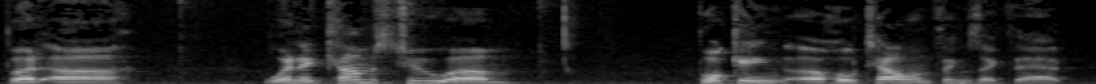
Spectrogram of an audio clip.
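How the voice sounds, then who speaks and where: A man's voice: a little high, expressive, unhurried, a little mellow, highs cut off. A man hosting a convention panel, talking casually and rambling with lots of fillers. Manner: rambling, chatty, full of fillers. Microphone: recorder in the room.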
